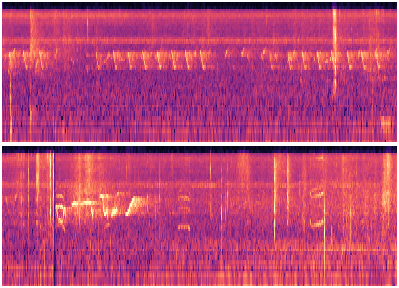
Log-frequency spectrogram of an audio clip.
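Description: Tropical forest ambience: a steady high insect drone under a bird calling in runs of rapid repeated notes, with scattered light clicks and rustles. A low steady hum comes in about halfway through.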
